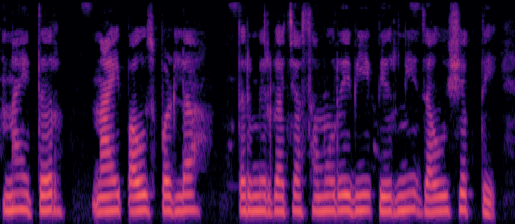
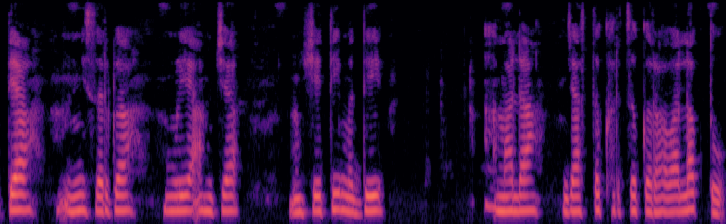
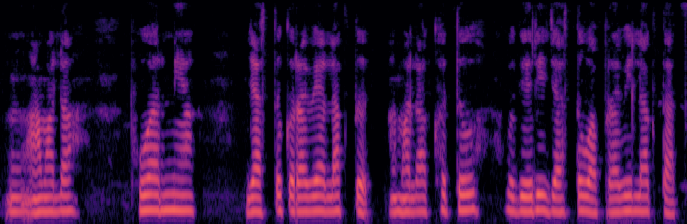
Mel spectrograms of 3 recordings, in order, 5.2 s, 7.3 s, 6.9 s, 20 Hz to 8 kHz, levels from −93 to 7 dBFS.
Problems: none marked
